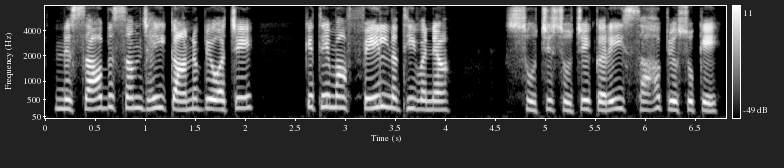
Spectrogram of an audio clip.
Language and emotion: Sindhi, fearful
